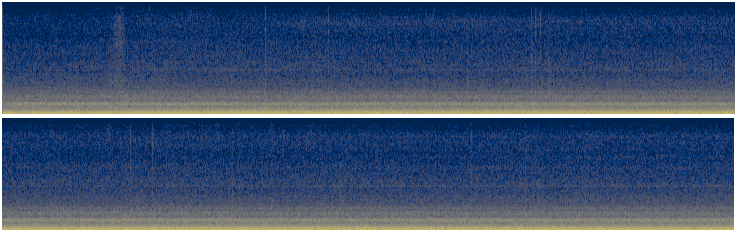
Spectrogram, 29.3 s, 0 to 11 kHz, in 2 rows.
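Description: Steady cabin roar of a Boeing 737 MAX 8: its CFM LEAP-1B engines and the rush of airflow past the fuselage, heard inside the passenger cabin, even and unchanging throughout.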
